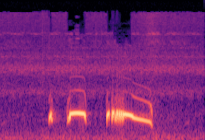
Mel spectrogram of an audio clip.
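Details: Spotted dove cooing, described as a full set of calling, urging and cooing voices for stimulating decoy birds: one phrase of two short hollow coos followed by a long, loud coo sliding downward.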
